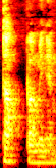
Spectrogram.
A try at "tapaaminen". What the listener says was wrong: So it's better to pronounce three vowels than make it too short.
